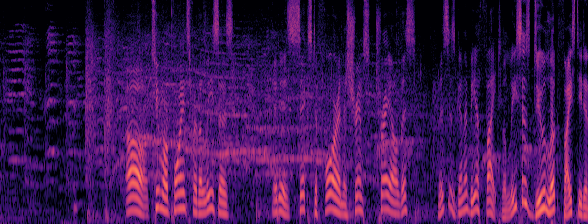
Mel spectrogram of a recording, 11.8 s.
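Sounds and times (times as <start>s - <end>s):
crowd cheering: 0.0s - 11.3s
clapping: 0.4s - 9.4s
speech: 2.5s - 4.8s, 5.4s - 11.7s.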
